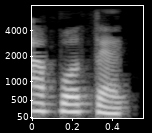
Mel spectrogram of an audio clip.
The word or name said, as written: apotek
